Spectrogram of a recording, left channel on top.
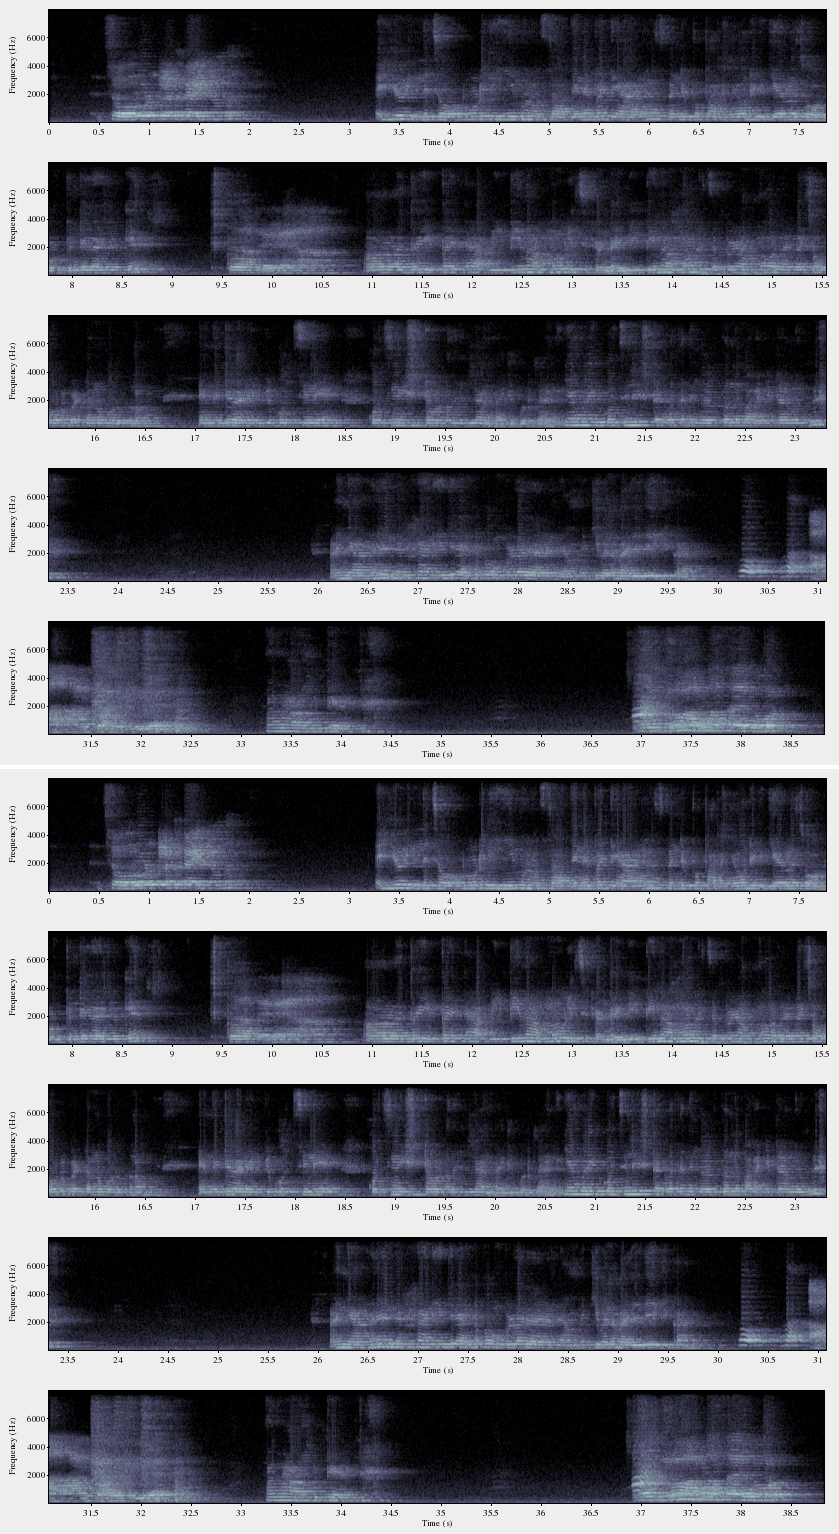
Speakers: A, on the right; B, on the right.
A: ചോറ് കൊടുക്കലൊക്കെ കഴിഞ്ഞോന്ന്
B: അയ്യോ ഇല്ല ചോറോടൽ ഈ മാസം അതിനെപ്പറ്റി ഞാനും ഹസ്ബൻും ഇപ്പൊ പറഞ്ഞൊണ്ടിരിക്കയായിരുന്നു ചോറ കൊടുപ്പിന്റെ കാര്യമൊക്കെ അപ്പ
A: അതെല്ലേ ആ
B: ആഹ് ഇപ്പൊ ഇപ്പ എന്റെ വീട്ടിൽ നിന്ന് അമ്മ വിളിച്ചിട്ടുണ്ടായി വീട്ടിൽ നിന്ന് അമ്മ വിളിച്ചപ്പോഴും അമ്മ പറയ ചോറ് പെട്ടെന്ന് കൊടുക്കണം എന്നിട്ട് വേണം എനിക്ക് കൊ കൊച്ചിനന് കൊച്ചിന് ഇഷ്ടമുള്ളതെല്ലാം ഉണ്ടാക്കികൊടുക്കാൻ ഞാൻ പറയും കൊ ച്ചിന്റെ ഇഷ്ടങ്ങളൊെങ്ങളടു തന്ന് പറഞ്ഞ റ്റുള്ളത് ആ ഞാന എൻറെ അനീത്തി രണ്ട് പെമ്പിള്ളേര് അമ്മയ്ക്ക് ഇവനെ വല്യ ഇഷ
A: ആ ആദ്യത്ത ആൺകുട്ടിനെ
B: ആ ൺകുട്ടിയൊണ്ടേ മൂത്തത്
A: ങ്ങളും ആറു
B: മോളാ
A: മാസ ആയപ്പം
B: മൂത്ത
A: കൊ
